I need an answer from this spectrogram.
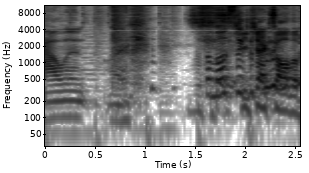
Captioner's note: Lola laughs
